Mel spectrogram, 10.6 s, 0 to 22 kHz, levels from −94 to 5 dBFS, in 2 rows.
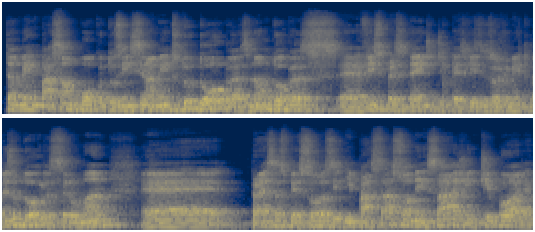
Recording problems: off-mic speech; far
room echo; noticeable; dies away in 0.6 s

